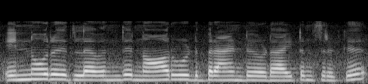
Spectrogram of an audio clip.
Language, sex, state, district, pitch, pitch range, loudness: Tamil, female, Tamil Nadu, Kanyakumari, 205 Hz, 200-220 Hz, -12 LUFS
